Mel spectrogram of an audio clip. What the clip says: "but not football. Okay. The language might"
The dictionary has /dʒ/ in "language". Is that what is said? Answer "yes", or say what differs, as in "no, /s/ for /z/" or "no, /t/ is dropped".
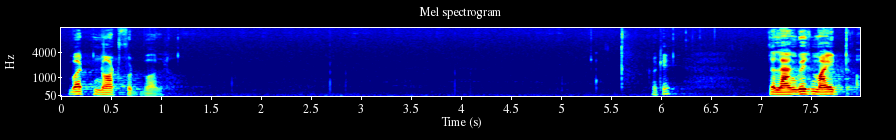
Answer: yes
